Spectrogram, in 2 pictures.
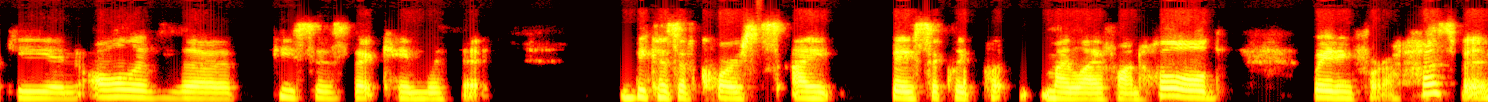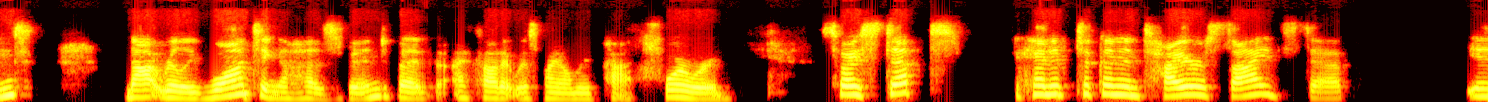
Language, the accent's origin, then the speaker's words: English; Missouri, United States; I grew up in Missouri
